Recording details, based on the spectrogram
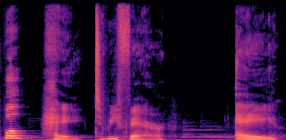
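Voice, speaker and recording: A man's voice: on the high side, slow, full character voice. Chatty young college guy, acted by a man, music behind. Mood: excited, friendly. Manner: rambling, animated, hesitant casual speech. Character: friendly, awkward, chatty young male college student, smitten dormmate. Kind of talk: roleplay audio acting, casual conversational monologue to listener.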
